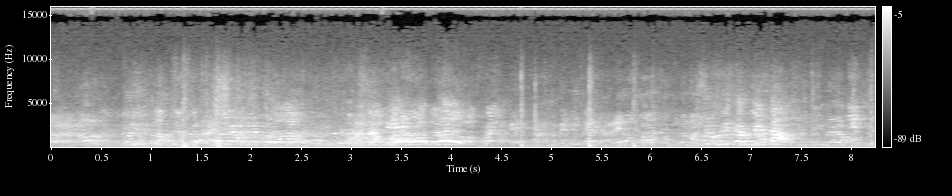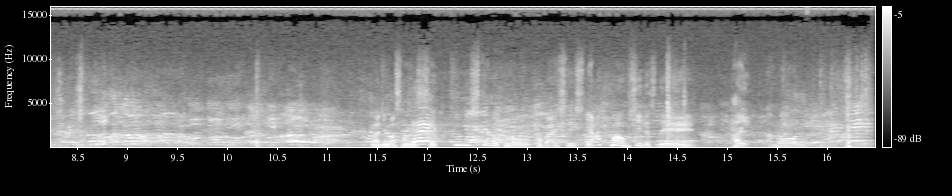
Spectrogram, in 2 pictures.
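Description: Boxing gloves thud against bodies.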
